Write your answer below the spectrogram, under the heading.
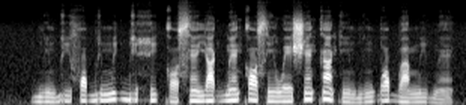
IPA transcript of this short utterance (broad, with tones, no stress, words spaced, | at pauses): bĩ˨bi˧ fɔ˧bi˧mi˦ɡ͡bi˧ hi˧kɔ˨sɛ̃˧ja˧ ɡ͡bɛ̃˦kɔ˦˨sĩ˧we˧ ʃɛ̃˦kã˦˨kĩ˨ bĩ˨˦ɡ͡bɔ˦ ba˧mi˧ bɛ̃˨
